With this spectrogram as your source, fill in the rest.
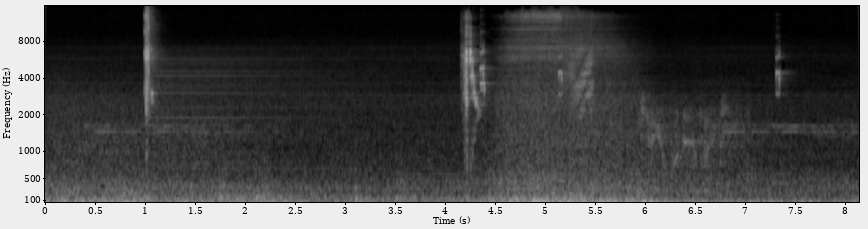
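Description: Soft electronic clicks sound as menu options are selected.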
